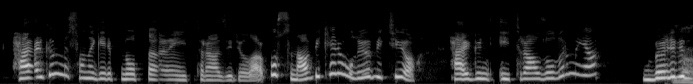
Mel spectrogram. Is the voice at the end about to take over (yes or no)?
no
